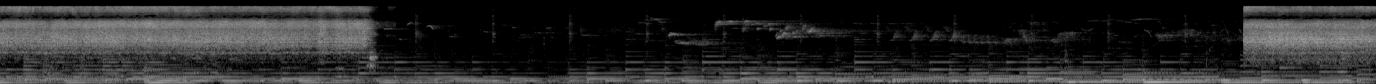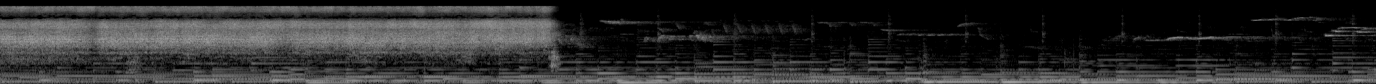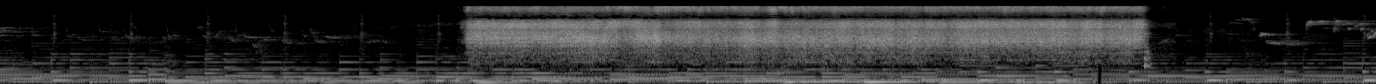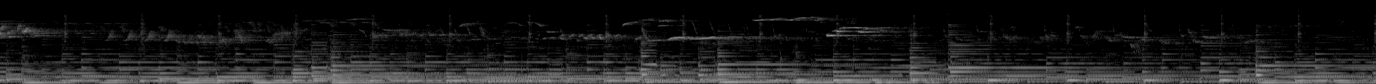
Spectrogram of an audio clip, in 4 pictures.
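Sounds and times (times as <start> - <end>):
pressure cooker whistle hissing: 0.0 - 4.0, 12.4 - 19.4, 32.1 - 39.2
background music: 0.0 - 55.0.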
